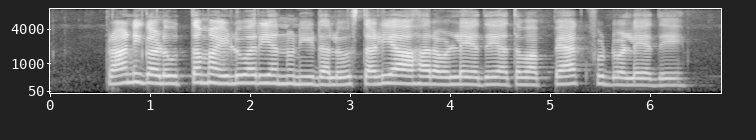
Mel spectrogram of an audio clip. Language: Kannada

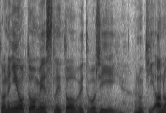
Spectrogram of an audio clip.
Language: Czech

